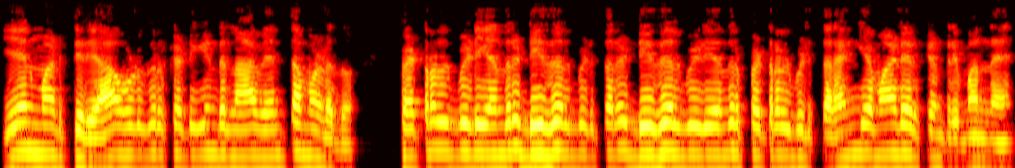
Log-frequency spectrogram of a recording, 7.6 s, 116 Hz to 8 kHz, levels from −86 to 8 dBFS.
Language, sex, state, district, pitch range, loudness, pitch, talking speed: Kannada, male, Karnataka, Shimoga, 160-180 Hz, -15 LUFS, 170 Hz, 175 wpm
